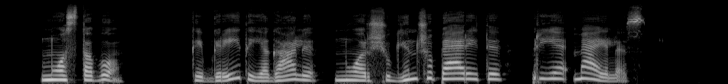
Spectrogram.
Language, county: Lithuanian, Šiauliai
